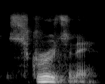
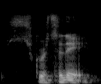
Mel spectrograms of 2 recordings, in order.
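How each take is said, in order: First: The stress is on the first syllable. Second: The stress is not on the first syllable. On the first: The speaker calls it right. "we have our stressed first syllable" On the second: The speaker calls it wrong.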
